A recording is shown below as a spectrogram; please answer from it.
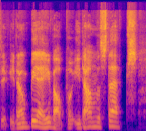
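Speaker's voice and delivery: put-on a grandmother scolding naughty kids; nan's threat. Nan warning the grandkids, mock stern. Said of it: "my nan used to say to us".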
